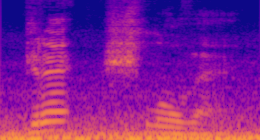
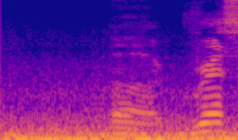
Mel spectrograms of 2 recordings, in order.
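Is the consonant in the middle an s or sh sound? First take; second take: sh; s. First: The middle consonant is a sh sound. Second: The middle consonant is a plain s sound. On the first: The speaker calls it right. "because there's a line above the S, that's a sh sound" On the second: The speaker calls it wrong. "it was Greslove"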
